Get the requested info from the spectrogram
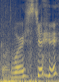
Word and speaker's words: Worcester: Worcester. – Like Woo Sox.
